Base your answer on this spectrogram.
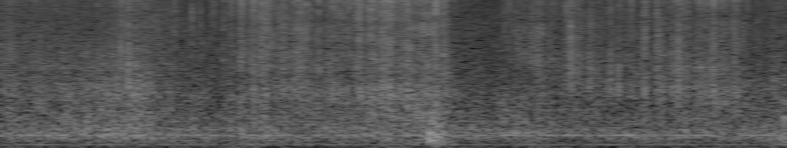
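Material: Plush fabric.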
